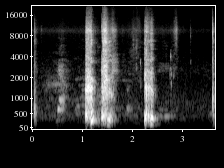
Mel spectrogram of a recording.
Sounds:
Sneeze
